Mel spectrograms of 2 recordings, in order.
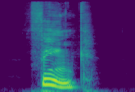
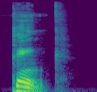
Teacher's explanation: instead of the unvoiced th sound, some people use a t sound. So, think can sound like tink.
